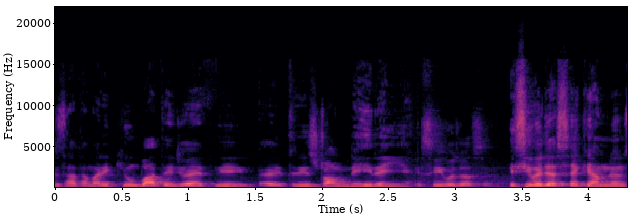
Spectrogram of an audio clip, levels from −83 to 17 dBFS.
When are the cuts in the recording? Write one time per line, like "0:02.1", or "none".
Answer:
none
